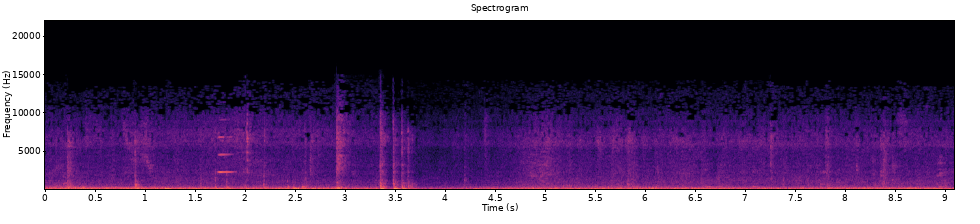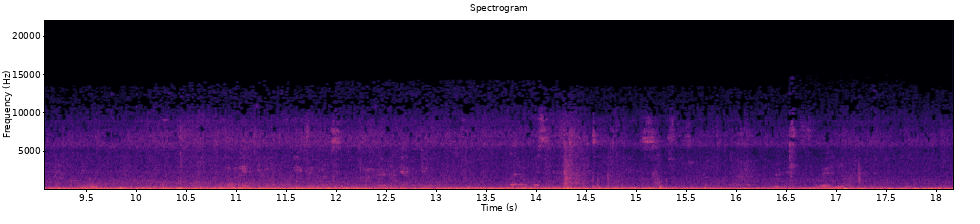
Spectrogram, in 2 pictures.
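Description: Steady low rumble of an Intercity train's UIC-Z passenger coach running along the line, heard from inside the carriage, with a few sharp knocks about three seconds in and again near fourteen seconds.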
